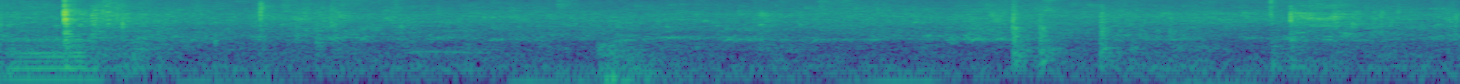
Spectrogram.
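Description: A pot of sayur asem soup simmering on the stove, a steady watery bubbling hiss broken by a few short clicks and clinks of a utensil.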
